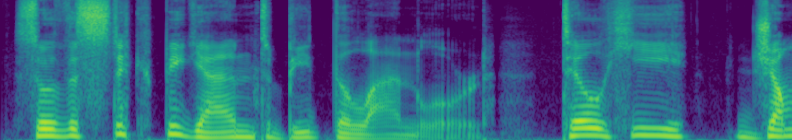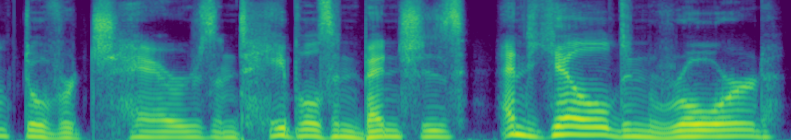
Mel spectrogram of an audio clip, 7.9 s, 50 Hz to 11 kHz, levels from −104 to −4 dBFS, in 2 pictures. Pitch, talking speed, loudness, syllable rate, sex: 135 Hz, 160 wpm, -21 LUFS, 4.1 syllables/s, male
